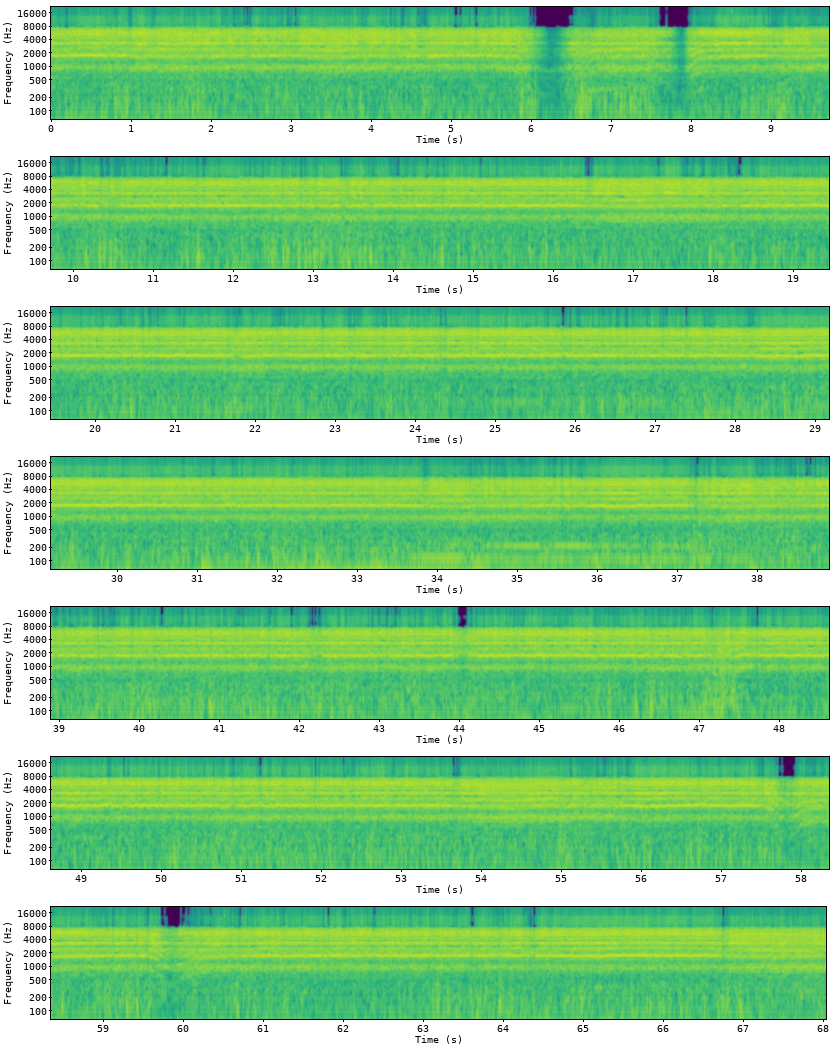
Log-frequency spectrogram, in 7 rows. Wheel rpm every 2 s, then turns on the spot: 230, 230, 210, 130, 200, 230, 230, 230, 230, 230, 230, 230, 230, 230, 230, 230, 230, 230, 220, 230, 230, 230, 230, 230, 230, 230, 230, 220, 210, 190, 210, 230, 230, 220.
6-8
